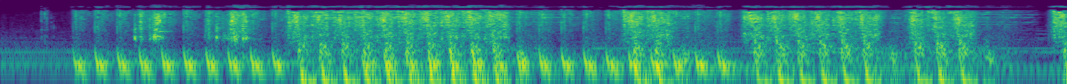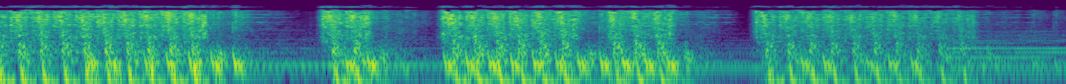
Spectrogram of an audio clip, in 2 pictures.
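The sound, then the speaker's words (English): Rifle gunfire in a zombie drama, with automatic fire crackling in many rapid bursts separated by short gaps. The shooting is fairly quiet overall and has no voices. “We all aimed our rifles at the closest target and fired.”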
